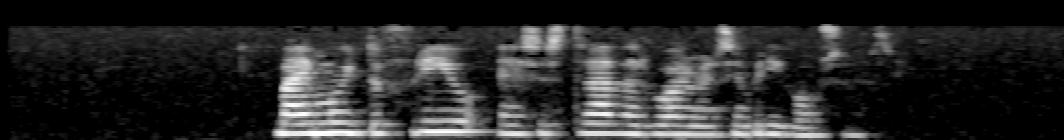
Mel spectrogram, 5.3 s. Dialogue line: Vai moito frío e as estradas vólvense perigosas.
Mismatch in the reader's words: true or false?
false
